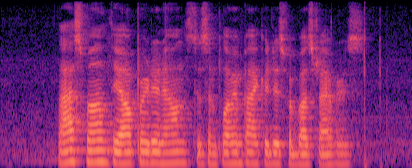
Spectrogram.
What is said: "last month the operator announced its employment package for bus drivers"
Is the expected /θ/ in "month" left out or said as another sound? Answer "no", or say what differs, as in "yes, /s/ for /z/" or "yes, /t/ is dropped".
no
